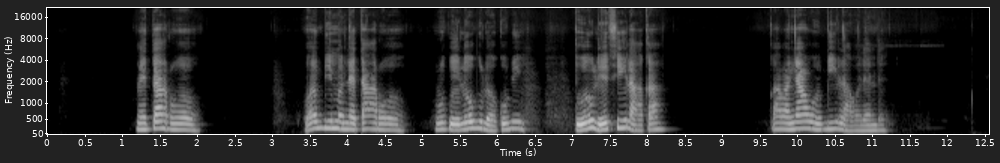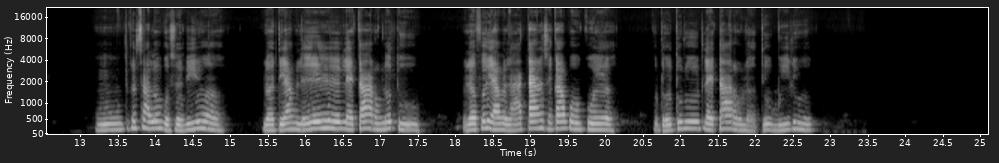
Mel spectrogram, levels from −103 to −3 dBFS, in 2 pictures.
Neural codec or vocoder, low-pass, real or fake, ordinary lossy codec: none; none; real; none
